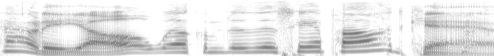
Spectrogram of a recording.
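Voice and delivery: very high-pitched, put-on Southern accent. Co-hosts having a Southern-accent contest, one doing their best Southern accent. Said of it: "That's my best Southern accent".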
